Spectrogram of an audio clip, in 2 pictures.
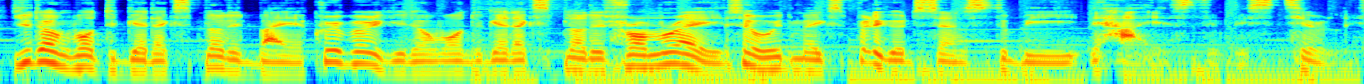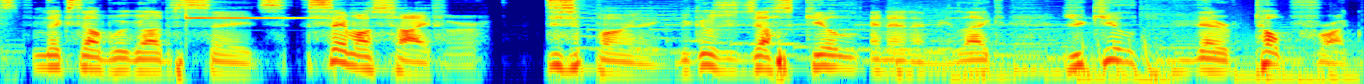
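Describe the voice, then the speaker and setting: A man's voice: on the low side, bright, forceful tone, recorded from a distance. A man giving casual, opinionated gaming tier-list commentary in a conversational way. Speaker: video creator. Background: video game music.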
